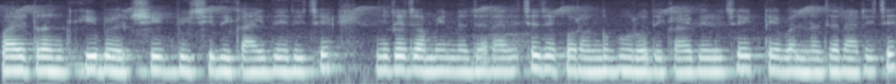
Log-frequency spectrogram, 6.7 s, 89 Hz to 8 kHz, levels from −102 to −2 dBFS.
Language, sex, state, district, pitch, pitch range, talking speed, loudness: Rajasthani, female, Rajasthan, Churu, 185 Hz, 180-195 Hz, 240 wpm, -15 LUFS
